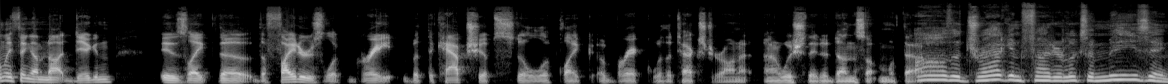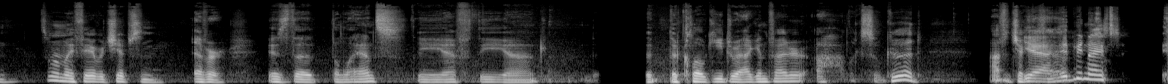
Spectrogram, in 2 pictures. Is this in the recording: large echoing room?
no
